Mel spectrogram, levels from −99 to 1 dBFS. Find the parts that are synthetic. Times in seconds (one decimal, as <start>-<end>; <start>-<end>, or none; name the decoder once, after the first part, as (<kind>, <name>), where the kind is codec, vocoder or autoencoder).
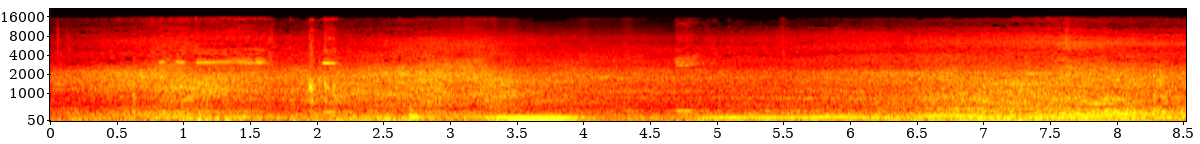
2.9-4.7 (autoencoder, DAC-VAE)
